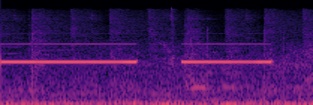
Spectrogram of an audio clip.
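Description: Fluke clamp meter's continuity beeper sounding as the test leads make contact during a resistance test: a steady high-pitched beep that stops just under a second in, then a second, shorter beep a moment later.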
